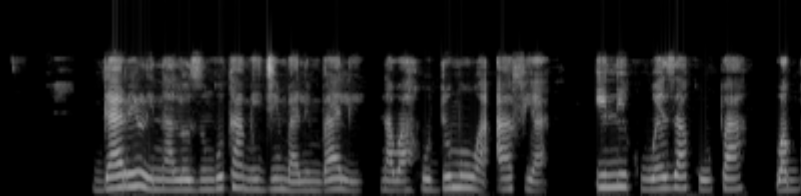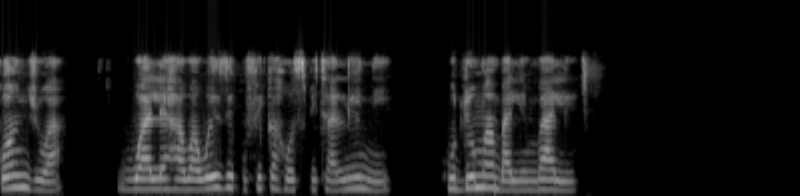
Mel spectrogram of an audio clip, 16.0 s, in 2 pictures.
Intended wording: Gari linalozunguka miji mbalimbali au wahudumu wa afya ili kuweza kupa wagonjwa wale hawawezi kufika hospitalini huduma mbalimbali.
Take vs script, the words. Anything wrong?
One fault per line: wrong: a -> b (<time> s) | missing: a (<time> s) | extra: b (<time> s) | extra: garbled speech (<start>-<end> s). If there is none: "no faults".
wrong: au -> na (3.8 s)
